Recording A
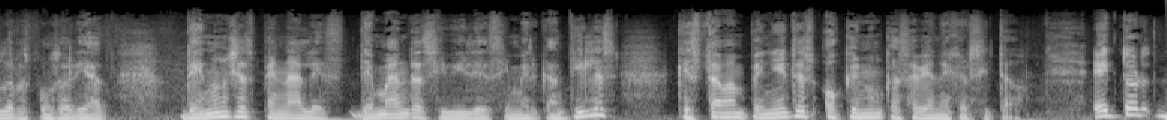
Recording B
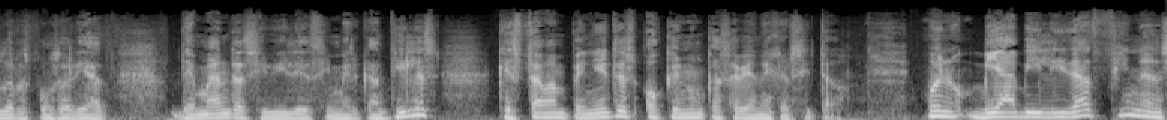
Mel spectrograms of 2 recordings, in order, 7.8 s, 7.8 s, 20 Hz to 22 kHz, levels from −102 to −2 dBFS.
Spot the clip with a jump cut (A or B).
B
